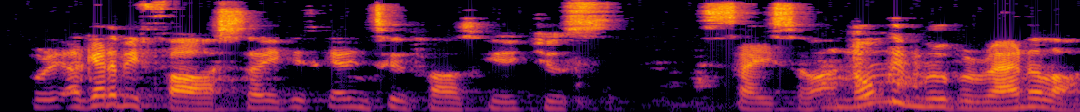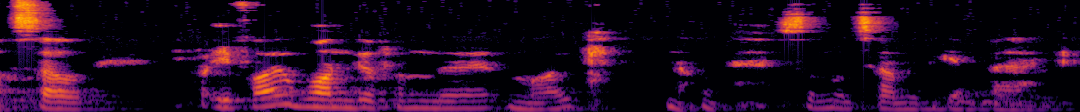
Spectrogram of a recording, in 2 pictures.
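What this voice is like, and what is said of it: Birmingham English accent. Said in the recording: “the accent's Birmingham, England”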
